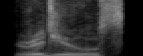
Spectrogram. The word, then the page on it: reduce: Indian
